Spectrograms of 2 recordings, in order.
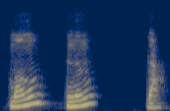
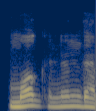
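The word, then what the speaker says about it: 먹는다: তো মং নুন দা, মং নুন দা, মং নুন দা, এটার উচ্চারণ কি হবে মগ নুন দা না, এটার উচ্চারণ হবে মং নুন দা, মং নুন দা।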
